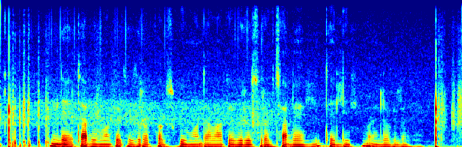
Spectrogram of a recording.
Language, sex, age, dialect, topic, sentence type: Maithili, female, 25-30, Angika, banking, statement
